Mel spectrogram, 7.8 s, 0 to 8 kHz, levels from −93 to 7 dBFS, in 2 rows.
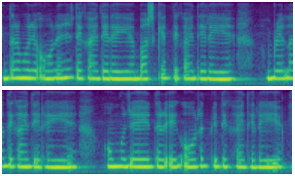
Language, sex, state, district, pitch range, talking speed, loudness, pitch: Hindi, female, Arunachal Pradesh, Lower Dibang Valley, 260-280 Hz, 210 wpm, -10 LUFS, 270 Hz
